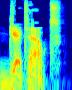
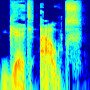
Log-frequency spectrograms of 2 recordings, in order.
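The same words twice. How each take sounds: First: Low, hard command; angry dismissal. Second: Low, heavy yelled command; yelling. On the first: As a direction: bark him out of the room. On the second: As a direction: throw him out. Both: A narrator's reading. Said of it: "Horus yelled".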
